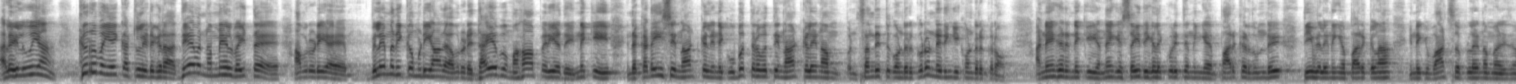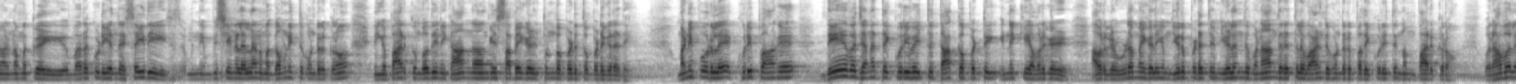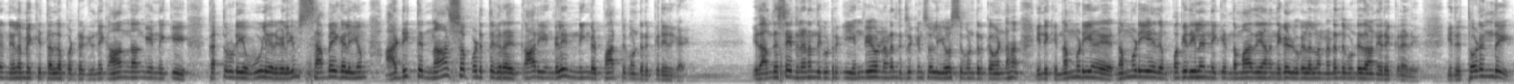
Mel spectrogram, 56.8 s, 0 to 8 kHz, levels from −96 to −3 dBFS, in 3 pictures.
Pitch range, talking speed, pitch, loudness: 140-165 Hz, 120 wpm, 150 Hz, -23 LUFS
